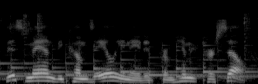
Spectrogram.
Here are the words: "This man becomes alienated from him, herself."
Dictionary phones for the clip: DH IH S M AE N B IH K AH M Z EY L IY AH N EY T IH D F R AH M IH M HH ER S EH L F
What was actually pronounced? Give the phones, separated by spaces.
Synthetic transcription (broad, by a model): DH IH S M AE N B IH K AH M Z EY L IY AH N EY T IH D F R AH M IH M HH ER S EH L F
